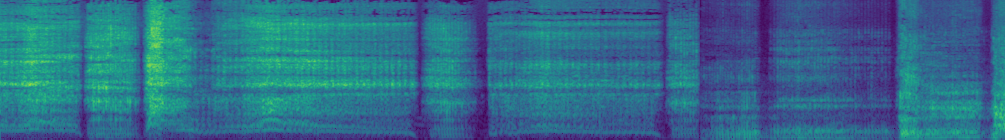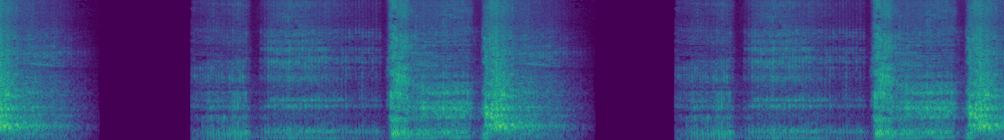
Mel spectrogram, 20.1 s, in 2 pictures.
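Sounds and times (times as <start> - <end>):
lion roaring and grunting: 0.0 - 10.9, 12.0 - 15.8, 16.8 - 20.0.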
